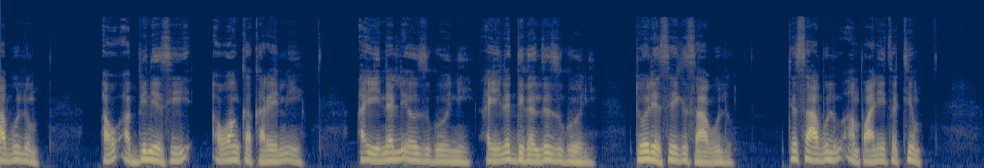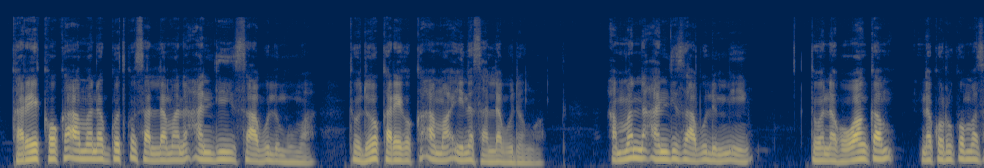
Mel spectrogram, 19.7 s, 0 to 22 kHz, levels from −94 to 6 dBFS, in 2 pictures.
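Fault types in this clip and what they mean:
No technical faults are audible anywhere in the speech recording.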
